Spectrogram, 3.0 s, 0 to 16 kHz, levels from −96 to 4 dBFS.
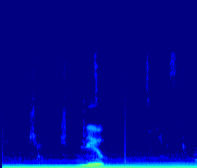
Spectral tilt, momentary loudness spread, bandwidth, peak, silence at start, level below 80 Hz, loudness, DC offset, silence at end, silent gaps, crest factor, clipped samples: -8 dB/octave; 8 LU; 10.5 kHz; -34 dBFS; 0.05 s; -52 dBFS; -53 LUFS; under 0.1%; 0 s; none; 16 dB; under 0.1%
